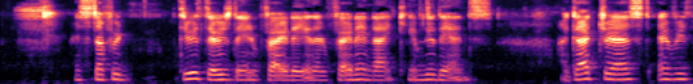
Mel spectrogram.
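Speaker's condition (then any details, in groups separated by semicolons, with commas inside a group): Cerebral palsy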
